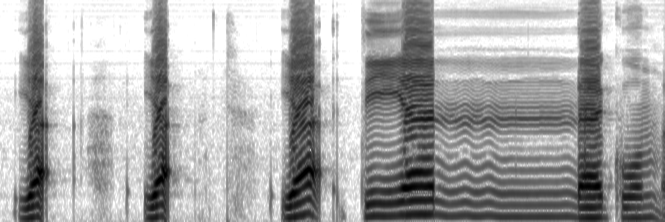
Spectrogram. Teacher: Hamzah di sini ada sebuah sifat yang paling mencolok ya ada syiddah dengan jaharnya, yaitu tertahannya nafas dan tertahannya suara. Maka ketika hamzah sukun dijelaskan ya, jangan sampai menyeret, jangan ya tapi ya tiyannakum.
